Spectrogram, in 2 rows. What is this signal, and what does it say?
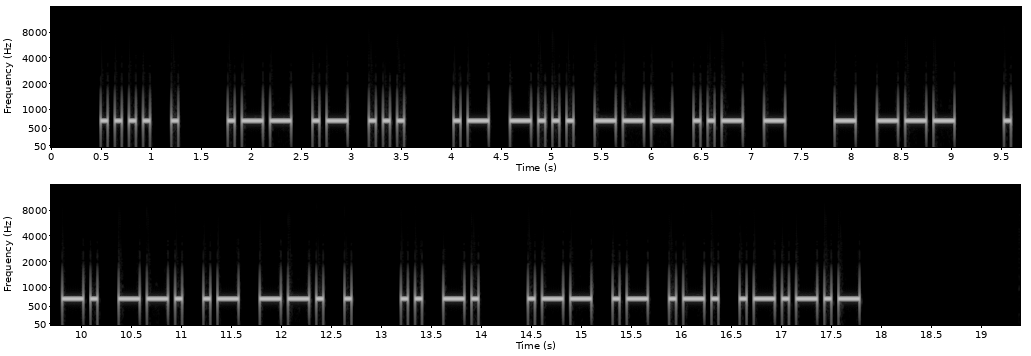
Morse code, heard as a keyed tone, about 17 wpm, 700 Hz. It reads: HE WAS ABOUT TO ENGAGE IN WAR.
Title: Sentences from Top 1500 Words 17wpm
